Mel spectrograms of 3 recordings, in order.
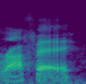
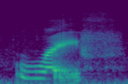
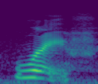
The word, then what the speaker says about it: Rafe: shalt pronounce thy name Rafe and what sounded like he said Rafe Rafe he says again rhymes with safe or chafe like Rage with an F got it kind of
